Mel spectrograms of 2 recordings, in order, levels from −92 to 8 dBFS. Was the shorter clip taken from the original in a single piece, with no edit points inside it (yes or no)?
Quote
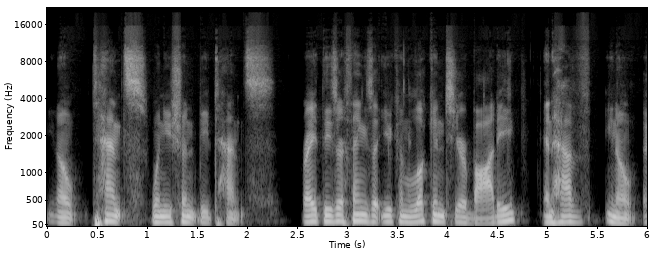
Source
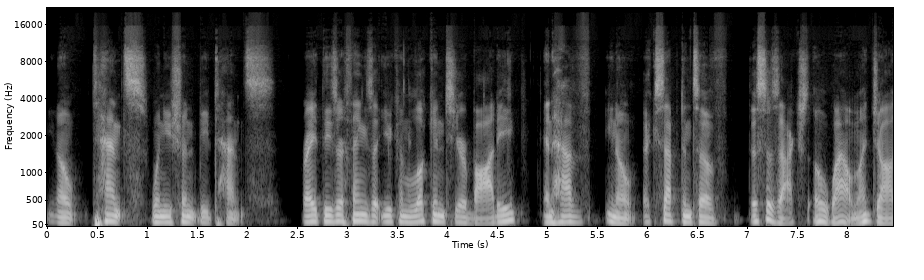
yes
